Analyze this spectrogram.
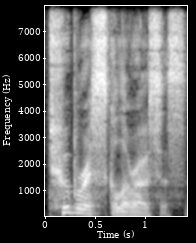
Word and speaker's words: tuberous sclerosis: times the risk of I can never pronounce this. I always want to say tuberculosis. Tuberous sclerosis. Tuberous sclerosis is an ailment where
